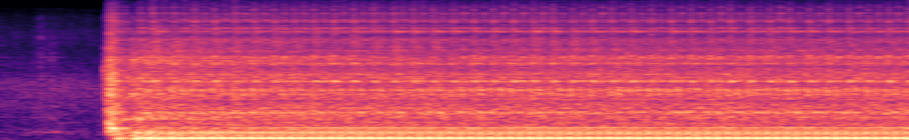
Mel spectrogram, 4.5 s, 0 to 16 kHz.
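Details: 1990 Sea-Doo GT, 587cc Rotax two-stroke, non-running unit, tried with choke and starting fluid: steady starter cranking at about four compression pulses a second that never catches or fires; cranks but won't start.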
